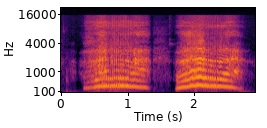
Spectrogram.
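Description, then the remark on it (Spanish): A person imitates a swallow's call with two drawn-out, strained vocal cries, each about a second long, separated by a brief pause; fairly loud. “Ese no es faraón teniendo gripe, ¿eh? ese es una golondrina, mano.”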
